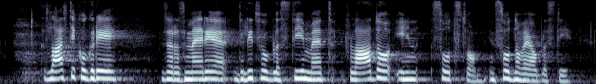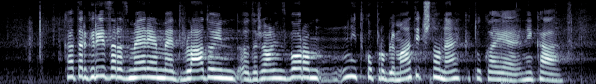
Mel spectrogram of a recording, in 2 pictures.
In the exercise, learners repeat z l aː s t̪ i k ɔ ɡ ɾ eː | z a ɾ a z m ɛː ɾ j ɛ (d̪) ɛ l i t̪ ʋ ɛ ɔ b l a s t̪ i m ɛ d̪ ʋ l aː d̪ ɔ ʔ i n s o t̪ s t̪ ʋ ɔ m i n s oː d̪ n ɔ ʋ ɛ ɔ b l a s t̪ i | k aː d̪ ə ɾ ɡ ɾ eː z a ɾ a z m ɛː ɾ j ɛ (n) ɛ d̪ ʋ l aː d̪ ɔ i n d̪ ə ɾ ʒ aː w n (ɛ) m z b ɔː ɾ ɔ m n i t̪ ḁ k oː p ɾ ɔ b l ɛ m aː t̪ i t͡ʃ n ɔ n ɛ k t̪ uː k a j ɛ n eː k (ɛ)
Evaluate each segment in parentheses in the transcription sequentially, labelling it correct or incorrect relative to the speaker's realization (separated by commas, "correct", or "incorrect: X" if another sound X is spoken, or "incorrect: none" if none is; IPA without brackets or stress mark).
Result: correct, incorrect: m, incorrect: i, incorrect: a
